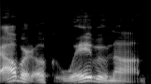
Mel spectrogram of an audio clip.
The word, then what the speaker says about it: Okwuegbunam: Albert Okwuegbunam has put together. See, I could finally get his name right.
